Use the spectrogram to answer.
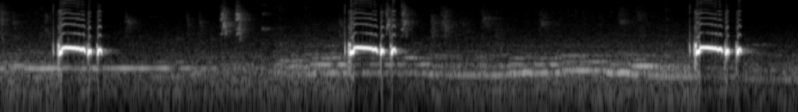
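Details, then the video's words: Local Java zebra dove singing actively, its voice long and clear, used as a lure bird: three phrases of a held coo and a quick double note, over a steady low background hum. "Perkutut lokal jawa gacor buat pancingan suara panjang bening"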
